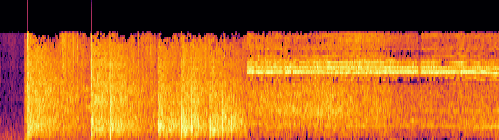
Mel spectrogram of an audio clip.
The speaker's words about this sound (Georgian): მეორე დღეა გორში ადგილობრივი სპორტსმენების წარმატებებს ფეიერვერკებით და მანქანების მსვლელობით აღნიშნავენ.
